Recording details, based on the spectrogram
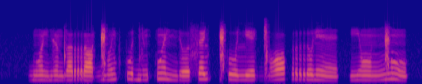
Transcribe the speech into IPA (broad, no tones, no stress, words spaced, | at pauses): ɡʷɛ̃ ɡʲɔ̃dɒrɒɡ͡ǁõlʲ kʷedʲũkʷẽ nʲosɛlʲ ǁʰulʲeɡ͡ǀɔ | ruɾʲẽ | jõ ŋ͡ǁũ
